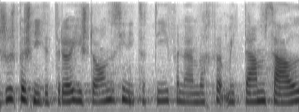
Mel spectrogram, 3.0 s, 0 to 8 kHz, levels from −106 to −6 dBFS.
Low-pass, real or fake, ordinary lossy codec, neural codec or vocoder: 7.2 kHz; real; AAC, 32 kbps; none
